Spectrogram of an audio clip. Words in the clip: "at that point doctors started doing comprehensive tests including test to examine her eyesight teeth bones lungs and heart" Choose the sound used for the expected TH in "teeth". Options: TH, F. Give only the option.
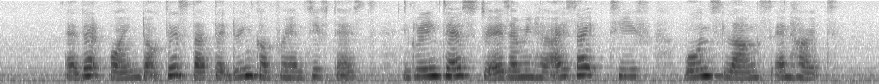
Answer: F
